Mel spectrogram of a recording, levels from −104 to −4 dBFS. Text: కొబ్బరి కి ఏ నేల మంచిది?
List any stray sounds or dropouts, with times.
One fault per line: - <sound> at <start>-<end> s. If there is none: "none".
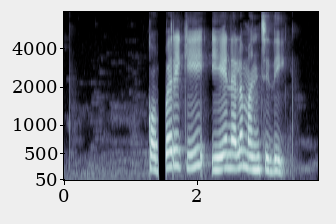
- dropout at 1.4-1.5 s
